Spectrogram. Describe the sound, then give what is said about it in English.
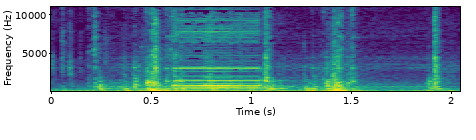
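A penny drops through an exhibition sound installation, producing a few sharp metallic clicks and clatters with a brief ringing tone in between, moderately loud and fairly dense. “And here comes the penny, which, you know, those are hard to find these days, so we didn't actually hear this sound right away at the beginning of the exhibition.”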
